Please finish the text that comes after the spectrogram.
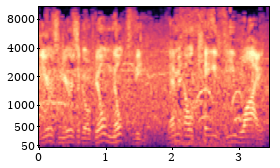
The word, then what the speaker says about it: Mlkvy: and years ago bill milkvie mlkvy the owl without a vowel that one's outside the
